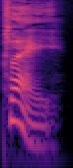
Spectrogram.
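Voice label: "play around", British English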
